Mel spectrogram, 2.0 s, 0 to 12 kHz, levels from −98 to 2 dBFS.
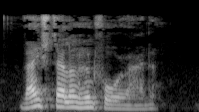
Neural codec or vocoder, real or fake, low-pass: none; real; 7.2 kHz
